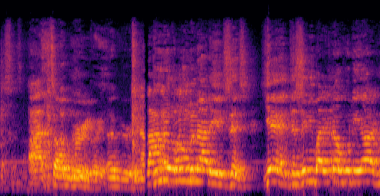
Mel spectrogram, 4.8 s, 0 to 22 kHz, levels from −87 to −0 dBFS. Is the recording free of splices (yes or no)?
no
